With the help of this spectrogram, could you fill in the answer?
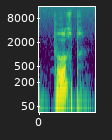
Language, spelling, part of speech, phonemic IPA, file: French, pourpre, noun / adjective, /puʁpʁ/, Fr-pourpre.ogg
- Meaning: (noun) 1. burgundy (purple color) 2. rich, purple fabric 3. purpure; purple color as used in heraldry 4. power, authority; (adjective) burgundy in color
